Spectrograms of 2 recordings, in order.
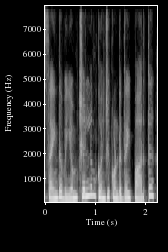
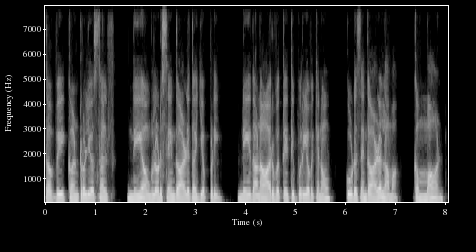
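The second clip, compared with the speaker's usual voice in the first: calmly firm man; 5 semitones lower than usual. A narrator's reading. Mithul telling crying Thavi to control herself, calm and firm.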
